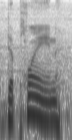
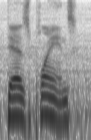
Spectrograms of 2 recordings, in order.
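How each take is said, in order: First: The name has a French pronunciation. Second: The name has a local American pronunciation. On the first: "In French, you would say Des Plaines" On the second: "pronounced around here as Des Plaines"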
